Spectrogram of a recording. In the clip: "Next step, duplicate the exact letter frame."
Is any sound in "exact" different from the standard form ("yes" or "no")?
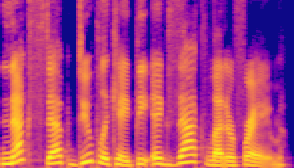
no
